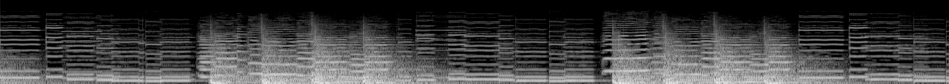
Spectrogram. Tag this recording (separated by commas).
Music, Blues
